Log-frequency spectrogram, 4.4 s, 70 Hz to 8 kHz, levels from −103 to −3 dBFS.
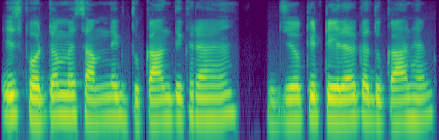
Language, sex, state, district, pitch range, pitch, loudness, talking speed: Hindi, male, Jharkhand, Palamu, 140-155 Hz, 145 Hz, -17 LUFS, 205 wpm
